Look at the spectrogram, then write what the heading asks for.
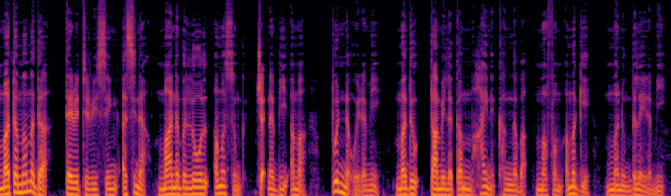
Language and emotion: Manipuri, neutral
